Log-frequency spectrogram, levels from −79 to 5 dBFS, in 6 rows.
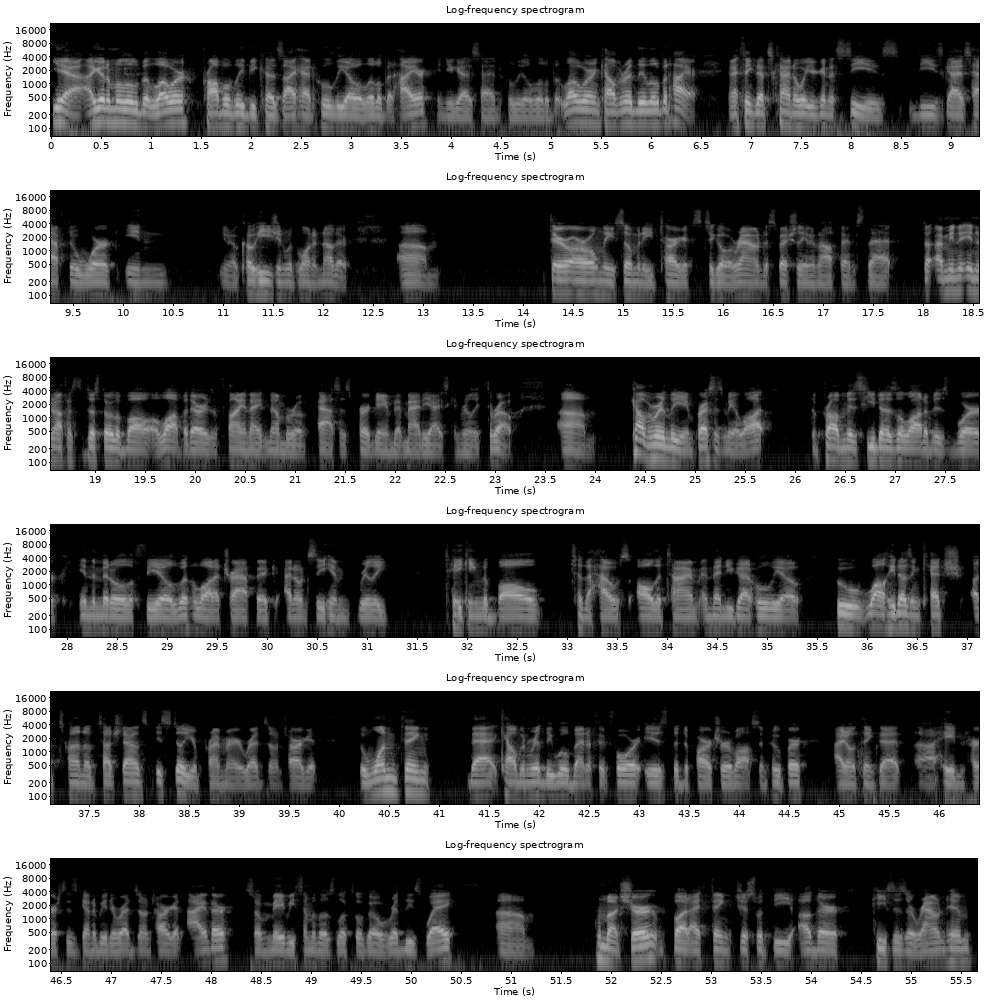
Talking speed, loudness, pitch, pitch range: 235 wpm, -32 LUFS, 95 Hz, 95-105 Hz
